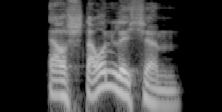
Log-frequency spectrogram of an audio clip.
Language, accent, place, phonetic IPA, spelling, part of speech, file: German, Germany, Berlin, [ɛɐ̯ˈʃtaʊ̯nlɪçm̩], erstaunlichem, adjective, De-erstaunlichem.ogg
- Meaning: strong dative masculine/neuter singular of erstaunlich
